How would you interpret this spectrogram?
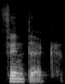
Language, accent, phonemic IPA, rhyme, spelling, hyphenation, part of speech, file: English, US, /ˈfɪntɛk/, -ɪntɛk, fintech, fin‧tech, noun, En-us-fintech.ogg
- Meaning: 1. Financial technology, that is, technology (usually information technology) that is focused on finance 2. A company in the finance sector, such as one dealing with payments, fundraising or loans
